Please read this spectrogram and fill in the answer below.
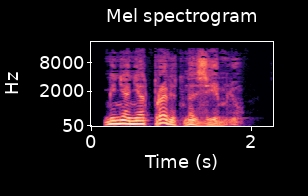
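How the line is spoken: Plain. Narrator (Russian): спросил Юра

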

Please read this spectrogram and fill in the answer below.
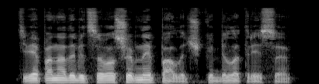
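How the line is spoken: Cold. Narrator (Russian): холодно проговорил Снег

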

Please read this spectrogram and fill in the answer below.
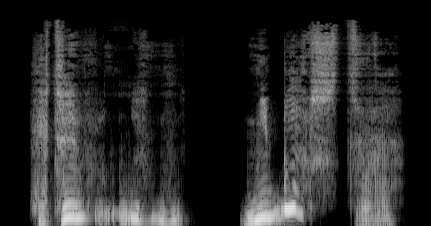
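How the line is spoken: Forced, strained. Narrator (Russian): выдавил из себя мистер Сардель

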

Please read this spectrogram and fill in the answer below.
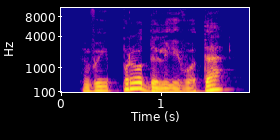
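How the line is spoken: Quiet. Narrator (Russian): тихо произнес Маркоу

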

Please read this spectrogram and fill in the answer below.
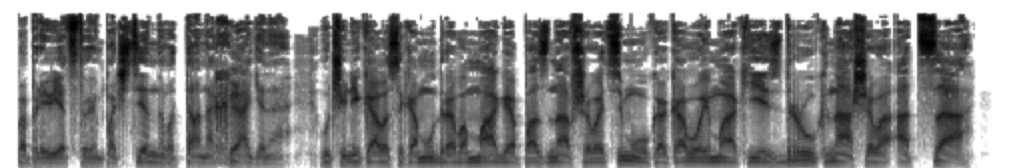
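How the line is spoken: Hoarse growl. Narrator (Russian): хриплым рыком произнес вожак гоблинов

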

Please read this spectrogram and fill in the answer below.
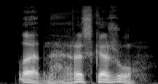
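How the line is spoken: Sighing. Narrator (Russian): вздохнул я

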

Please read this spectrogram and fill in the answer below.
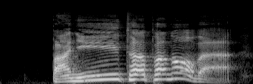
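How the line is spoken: Loud exclamation. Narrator (Ukrainian): голосно вигукнув він

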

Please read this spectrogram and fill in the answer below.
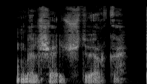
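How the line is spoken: Muttered. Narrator (Russian): пробормотал Пуаро

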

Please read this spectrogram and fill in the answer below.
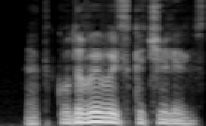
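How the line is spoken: Irritated question. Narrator (Russian): спросил Энтони раздраженно

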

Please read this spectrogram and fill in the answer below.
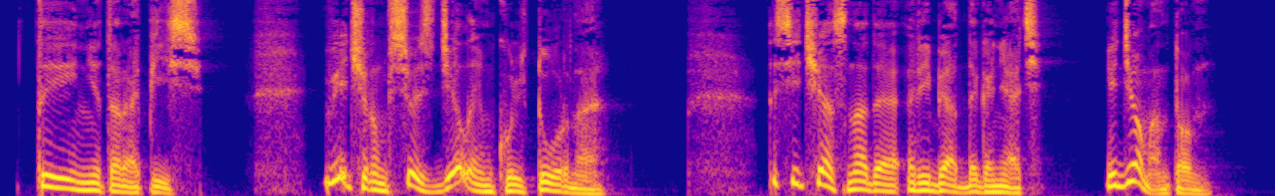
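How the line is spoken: Almost gentle. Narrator (Russian): почти ласково сказал

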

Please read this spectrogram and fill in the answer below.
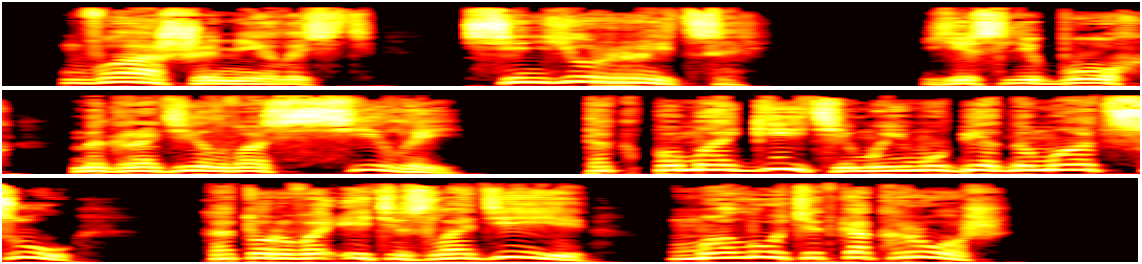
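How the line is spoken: Young woman exclaiming. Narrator (Russian): хозяйская дочь обратилась к стоявшему поодаль Дон Кихоту и воскликнула

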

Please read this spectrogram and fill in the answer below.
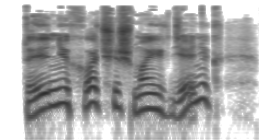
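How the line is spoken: Uncertain, puzzled repetition. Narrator (Russian): повторил он неуверенно, словно не понимая, радует это его или оскорбляет

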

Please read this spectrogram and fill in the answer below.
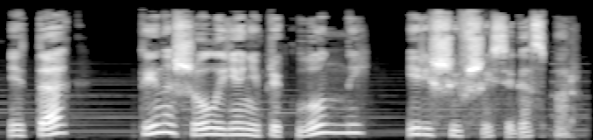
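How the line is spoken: Soft, gentle. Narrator (Russian): тот мягко проговорил

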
